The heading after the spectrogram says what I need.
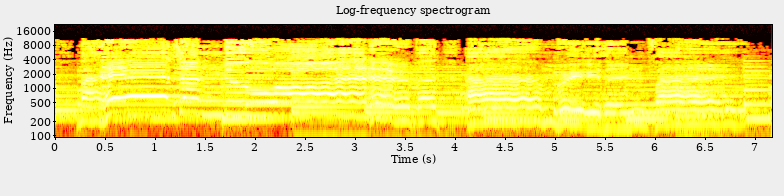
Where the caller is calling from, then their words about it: Yilan County, Taiwan; 我是宜兰的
